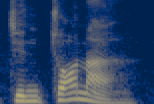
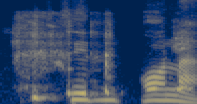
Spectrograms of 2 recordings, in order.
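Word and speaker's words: Cinchona: Sincona. Ya, bukan cincona. Sincona.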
